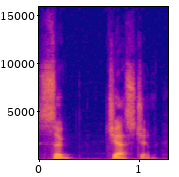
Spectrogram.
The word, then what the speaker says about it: suggestion: sound juju juju it's called the soft G's suggestion suggestion suggestion you don't let the first G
